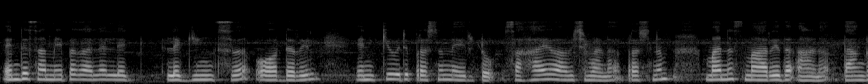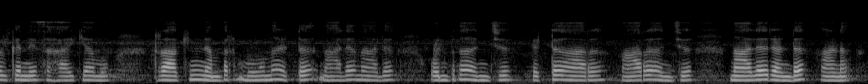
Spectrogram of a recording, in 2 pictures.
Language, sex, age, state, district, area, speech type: Malayalam, female, 45-60, Kerala, Idukki, rural, read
